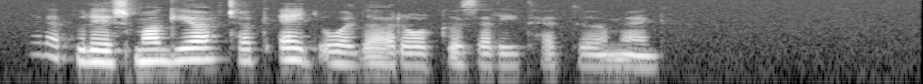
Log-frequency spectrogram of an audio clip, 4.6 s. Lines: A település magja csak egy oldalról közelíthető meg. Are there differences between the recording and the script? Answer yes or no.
no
